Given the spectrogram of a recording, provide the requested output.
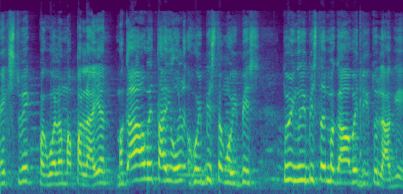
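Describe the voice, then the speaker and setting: A man's extremely high, loud voice at a very fast pace, with noticeable background noise. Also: ordinary pitch variation. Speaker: claimant complaining at an office. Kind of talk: heated argument.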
